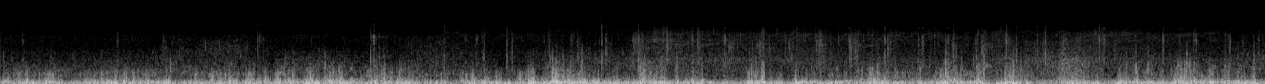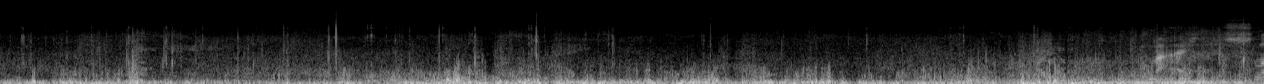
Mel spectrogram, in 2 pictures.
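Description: Strong, rough wind roars on open water around a fishing kayak, a steady heavy buffeting rush with gusty low rumble and microphone wind noise that carries on throughout.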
